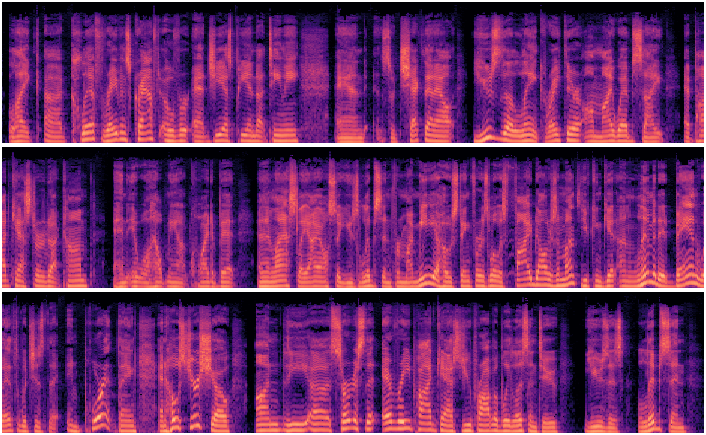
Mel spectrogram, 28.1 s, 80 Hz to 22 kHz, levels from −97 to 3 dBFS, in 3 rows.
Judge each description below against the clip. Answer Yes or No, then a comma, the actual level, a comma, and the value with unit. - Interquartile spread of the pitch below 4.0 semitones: Yes, average, 3.4 semitones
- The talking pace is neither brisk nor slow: Yes, average, 160 wpm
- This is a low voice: No, medium, 145 Hz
